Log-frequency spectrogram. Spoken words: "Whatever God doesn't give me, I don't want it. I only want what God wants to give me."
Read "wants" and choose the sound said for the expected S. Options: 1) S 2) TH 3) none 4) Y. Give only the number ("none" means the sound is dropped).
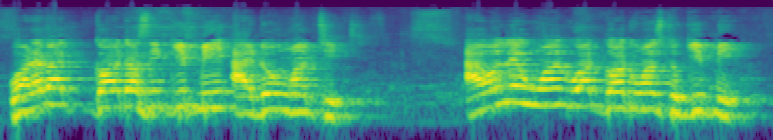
1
